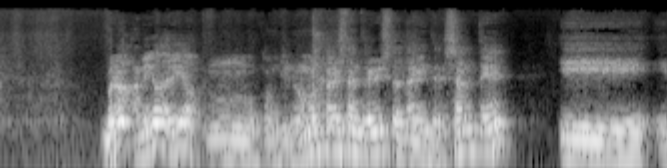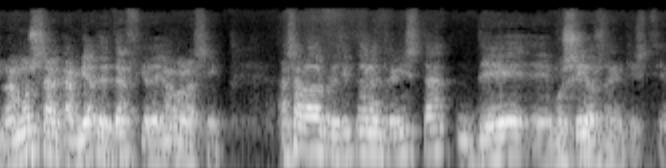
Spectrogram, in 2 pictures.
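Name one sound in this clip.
An elderly man speaks calmly and steadily nearby.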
